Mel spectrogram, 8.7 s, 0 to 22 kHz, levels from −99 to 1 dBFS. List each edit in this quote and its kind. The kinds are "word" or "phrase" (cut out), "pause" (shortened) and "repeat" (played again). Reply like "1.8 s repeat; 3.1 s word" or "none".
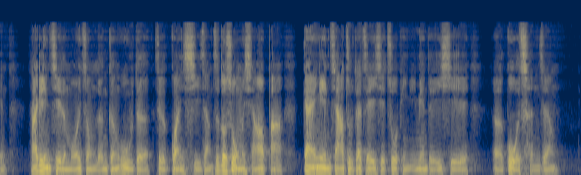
2.3 s pause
